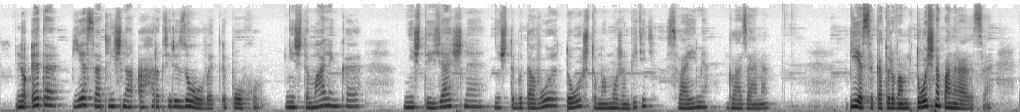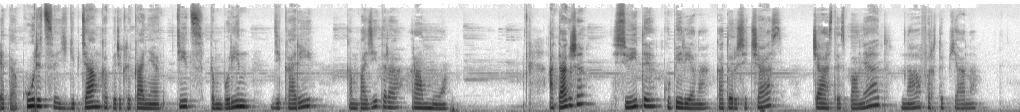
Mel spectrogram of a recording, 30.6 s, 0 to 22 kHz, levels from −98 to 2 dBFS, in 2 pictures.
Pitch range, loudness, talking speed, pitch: 155-210 Hz, -21 LUFS, 85 wpm, 175 Hz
